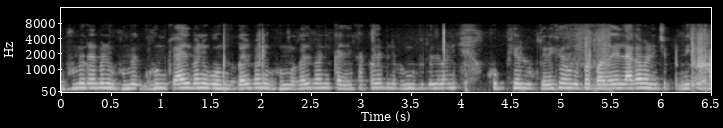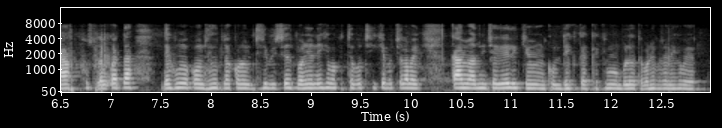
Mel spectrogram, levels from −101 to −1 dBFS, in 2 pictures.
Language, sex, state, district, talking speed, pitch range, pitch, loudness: Bhojpuri, male, Uttar Pradesh, Ghazipur, 250 wpm, 175-190 Hz, 185 Hz, -27 LUFS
